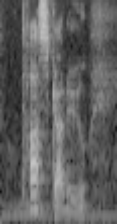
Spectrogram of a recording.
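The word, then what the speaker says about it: 助かる: TSKR, pronounced Taskaru, is an acronym for the Japanese phrase Taskaru, which means to be saved or help.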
